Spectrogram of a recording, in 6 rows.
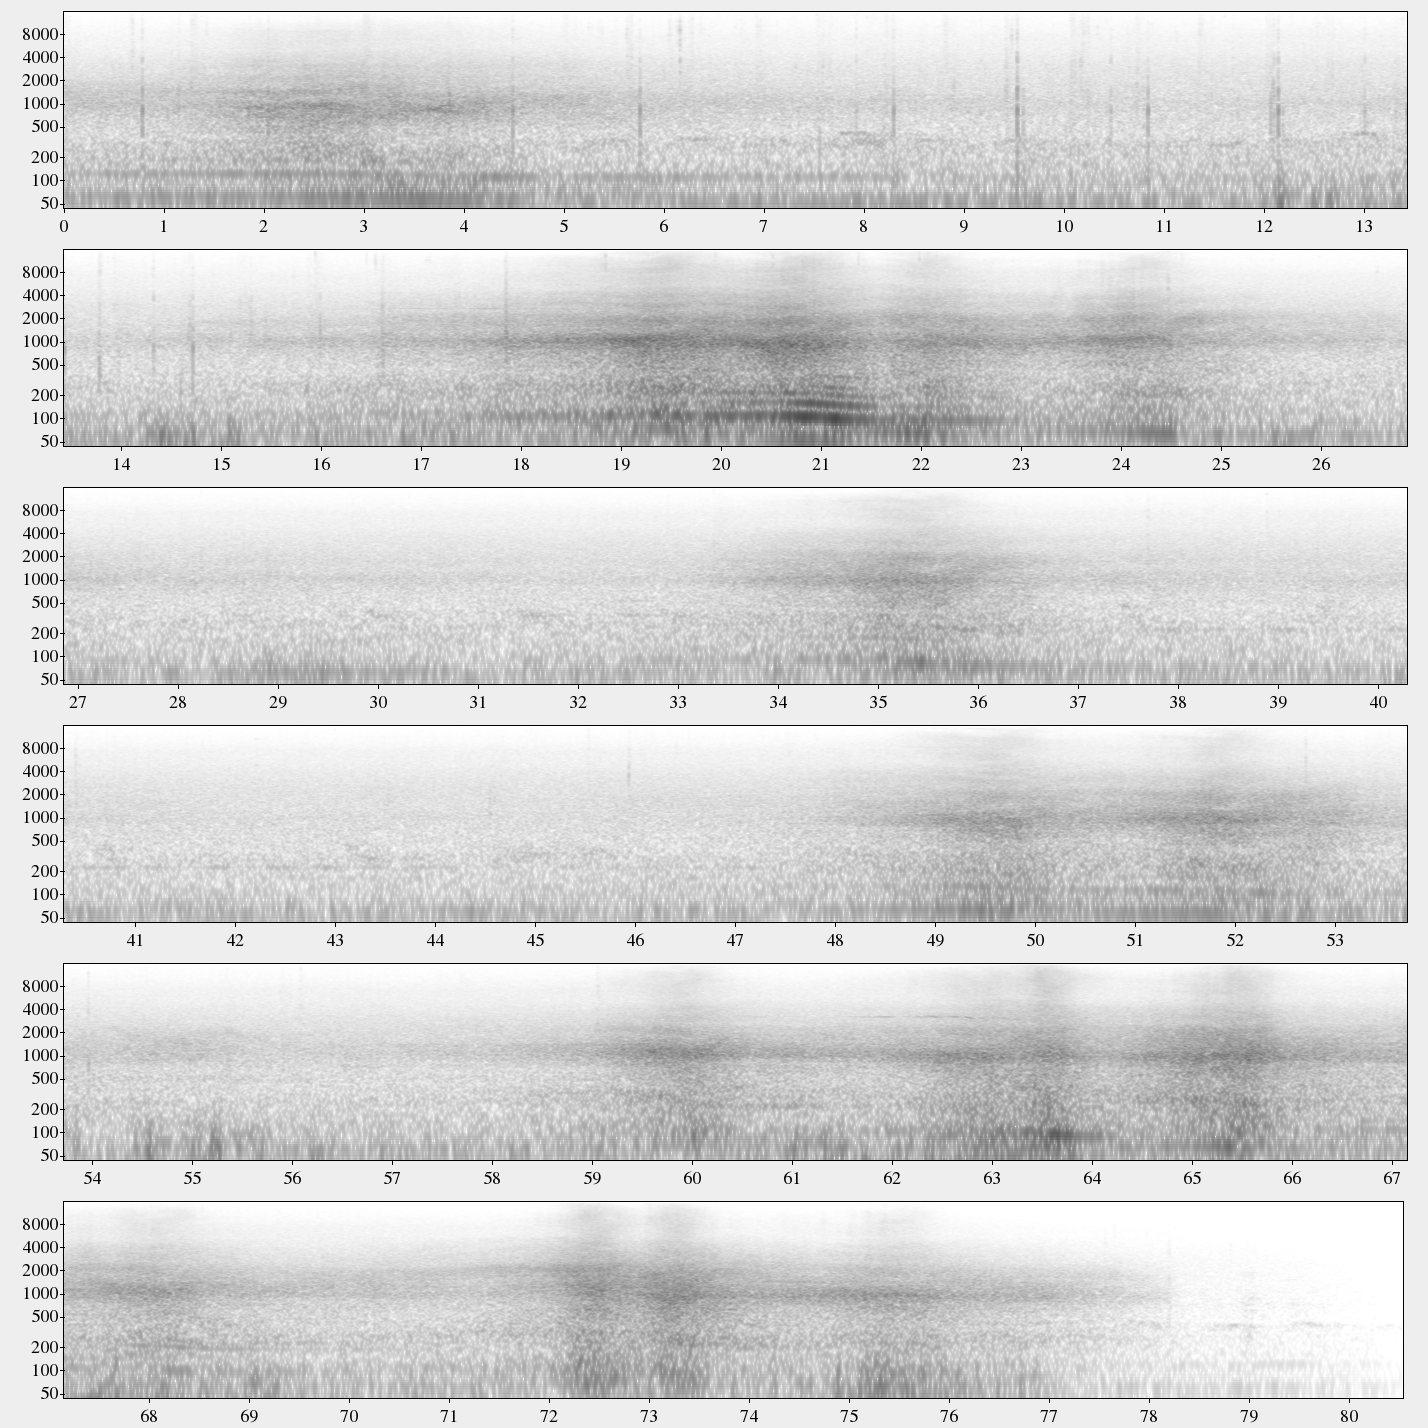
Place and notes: Road Václavice, Provodov-Šonov, Czechia - silnice první třídy Václavice
Chůze lesem směrem k silnici a na křižovatku s pomníkem padlým vojákům 1866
